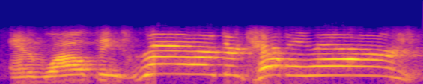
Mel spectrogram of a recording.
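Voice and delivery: high, loud story climax; dramatic storytelling. A narrator's reading. Parent reading the wild things' roaring, loud and dramatic. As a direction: build to a loud, high roar of words.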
